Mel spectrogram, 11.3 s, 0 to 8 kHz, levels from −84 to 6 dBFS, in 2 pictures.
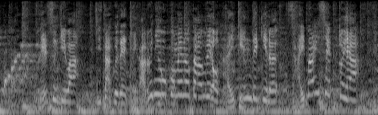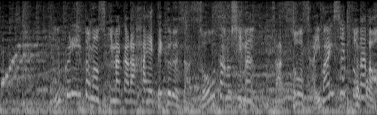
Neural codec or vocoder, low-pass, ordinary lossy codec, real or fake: codec, 16 kHz, 4 kbps, FreqCodec, larger model; none; none; fake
